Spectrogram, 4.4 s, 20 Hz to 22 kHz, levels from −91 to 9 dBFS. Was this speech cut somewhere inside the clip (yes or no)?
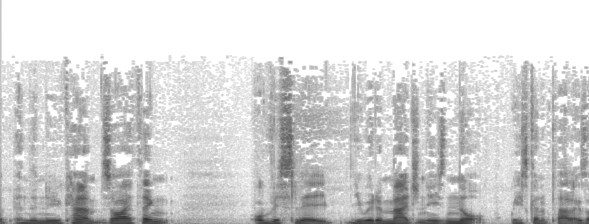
no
